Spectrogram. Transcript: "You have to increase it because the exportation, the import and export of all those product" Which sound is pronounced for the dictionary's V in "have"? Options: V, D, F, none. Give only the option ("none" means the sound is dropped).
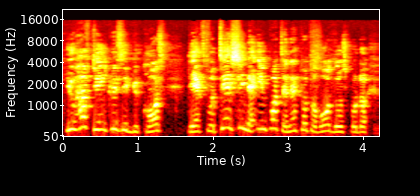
F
